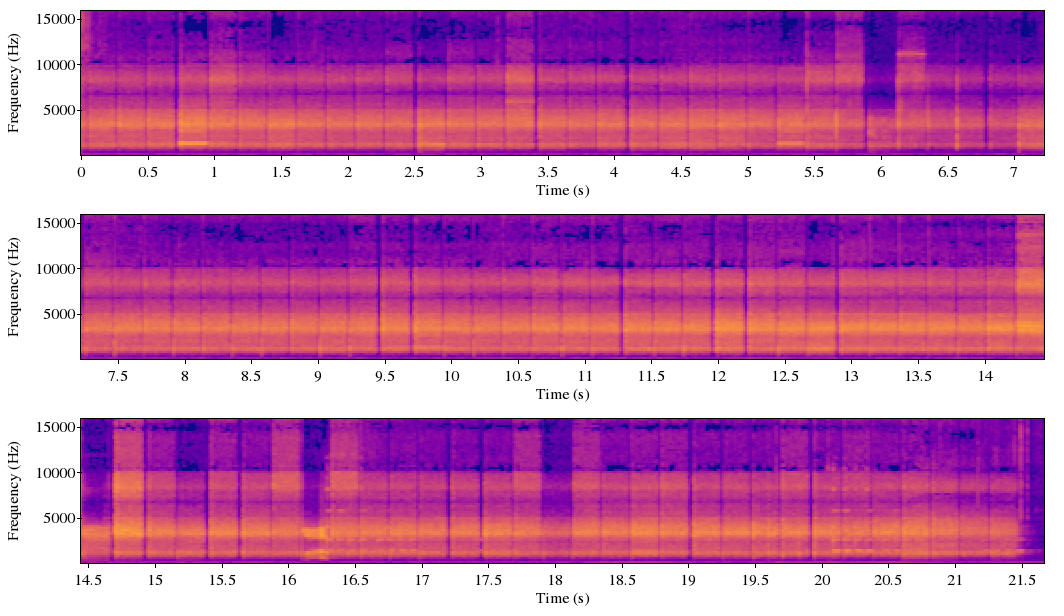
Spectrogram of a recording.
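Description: Steady, hissing radio static from a spirit box sweeping through stations, broken by quick choppy dropouts and brief flickers of tone. It runs unbroken for about twenty seconds with no clear voices.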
